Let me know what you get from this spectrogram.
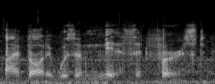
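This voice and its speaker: A man narrating a scripted first-person horror story in a deliberate, dramatic manner. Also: lowish voice, animated, background noise. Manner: slow, deliberate, dramatic delivery. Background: rain and thunder sound effects.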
